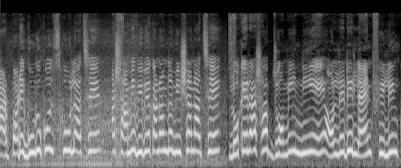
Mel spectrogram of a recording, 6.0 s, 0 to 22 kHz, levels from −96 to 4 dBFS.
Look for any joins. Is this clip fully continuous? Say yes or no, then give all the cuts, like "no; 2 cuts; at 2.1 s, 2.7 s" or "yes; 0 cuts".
no; 2 cuts; at 1.7 s, 3.4 s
